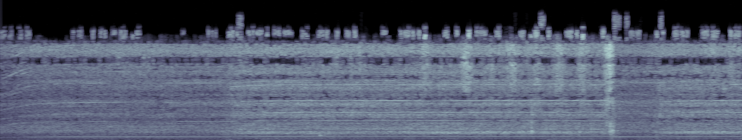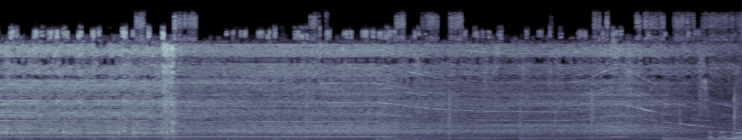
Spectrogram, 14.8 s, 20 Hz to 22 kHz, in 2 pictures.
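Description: An Orfeld 35 kPa cordless vacuum cleaner runs on its high setting, a loud steady motor whine with a constant tone that dips and shifts near the end, heard alone with no talk.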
